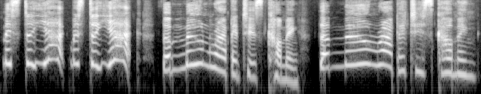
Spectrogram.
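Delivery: high, breathless little dog voice; panting Pip. A narrator's reading. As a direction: pant it out, high and urgent. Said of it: "panted Pip".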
